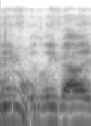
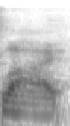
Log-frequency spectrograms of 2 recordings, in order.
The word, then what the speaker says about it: Lehigh: It's spelled Lee, but it's Lehigh.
